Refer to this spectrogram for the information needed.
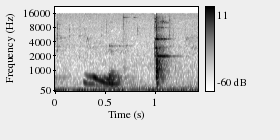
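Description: whisky glass clinking

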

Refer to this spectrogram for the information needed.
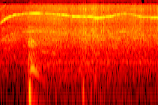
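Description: dentist drill whirring

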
